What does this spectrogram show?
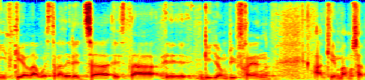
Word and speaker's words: Guillaume: Guillaume. Vale, pues muchas gracias y buenos días a todas y todos. Me llamo efectivamente Guillaume Dufresne, tú lo has pronunciado muy bien, así que enhorabuena.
